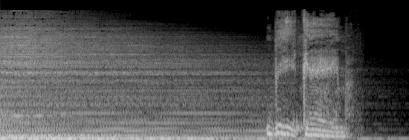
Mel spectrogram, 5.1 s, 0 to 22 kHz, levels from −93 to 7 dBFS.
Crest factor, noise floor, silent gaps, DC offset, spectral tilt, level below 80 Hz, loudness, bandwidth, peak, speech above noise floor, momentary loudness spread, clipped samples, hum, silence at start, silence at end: 16 dB; -42 dBFS; none; under 0.1%; -4.5 dB/octave; -22 dBFS; -21 LUFS; 16.5 kHz; -4 dBFS; 24 dB; 13 LU; under 0.1%; none; 0 s; 0.05 s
